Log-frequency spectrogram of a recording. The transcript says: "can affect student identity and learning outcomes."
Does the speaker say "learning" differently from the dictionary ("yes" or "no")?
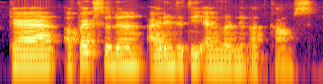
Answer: no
